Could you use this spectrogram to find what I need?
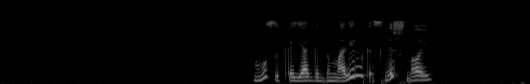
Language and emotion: Russian, positive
